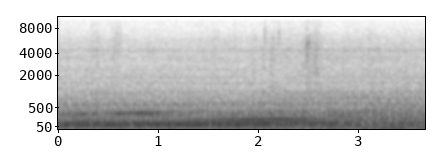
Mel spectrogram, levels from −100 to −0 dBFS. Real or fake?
fake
